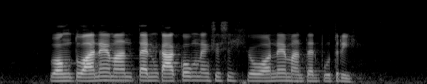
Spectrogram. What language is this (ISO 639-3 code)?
jav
